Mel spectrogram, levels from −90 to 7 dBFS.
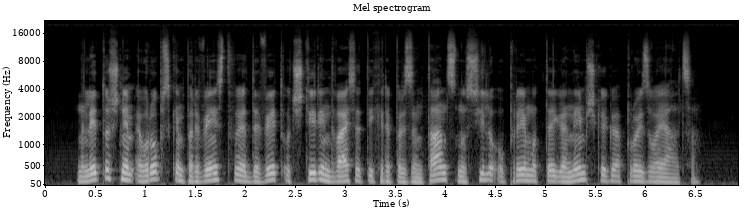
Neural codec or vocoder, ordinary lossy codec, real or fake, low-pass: vocoder, 48 kHz, 128 mel bands, Vocos; none; fake; 19.8 kHz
